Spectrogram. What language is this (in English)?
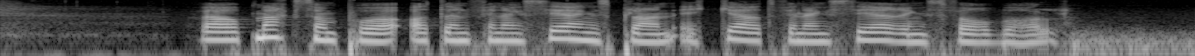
Norwegian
